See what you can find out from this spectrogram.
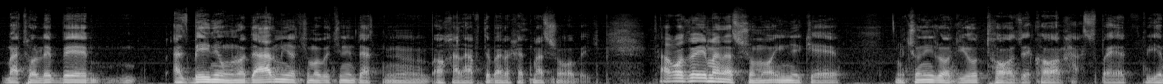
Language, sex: Persian, male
